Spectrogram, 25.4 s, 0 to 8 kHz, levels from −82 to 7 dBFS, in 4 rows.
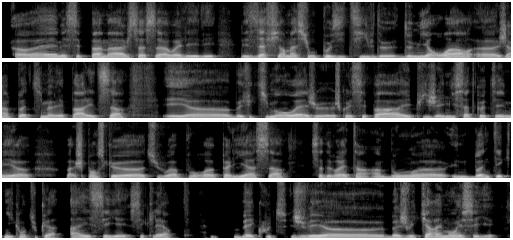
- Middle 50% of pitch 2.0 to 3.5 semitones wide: No, average, 3.9 semitones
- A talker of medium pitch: No, low, 110 Hz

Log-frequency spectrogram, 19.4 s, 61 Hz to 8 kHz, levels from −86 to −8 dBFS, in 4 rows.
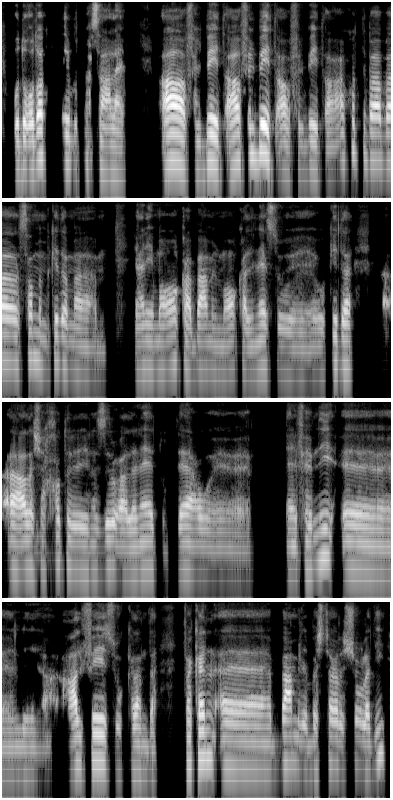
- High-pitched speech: No, low, 125 Hz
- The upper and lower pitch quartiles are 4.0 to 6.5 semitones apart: No, average, 3.5 semitones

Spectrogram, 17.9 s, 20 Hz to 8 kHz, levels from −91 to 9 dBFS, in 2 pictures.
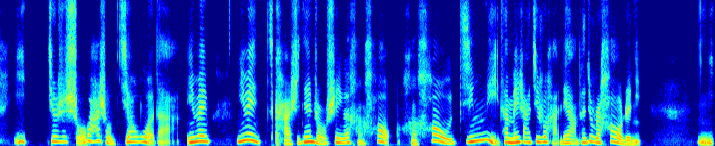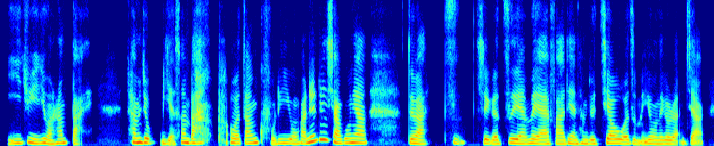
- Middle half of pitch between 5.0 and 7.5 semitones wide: Yes, wide, 5.4 semitones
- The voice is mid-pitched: No, high, 225 Hz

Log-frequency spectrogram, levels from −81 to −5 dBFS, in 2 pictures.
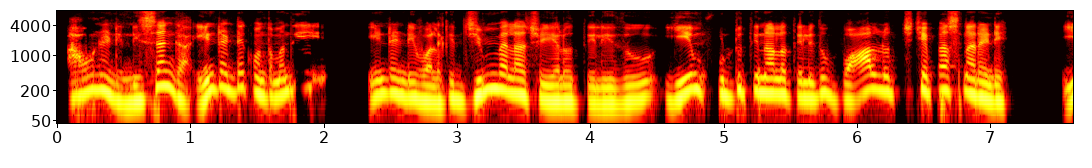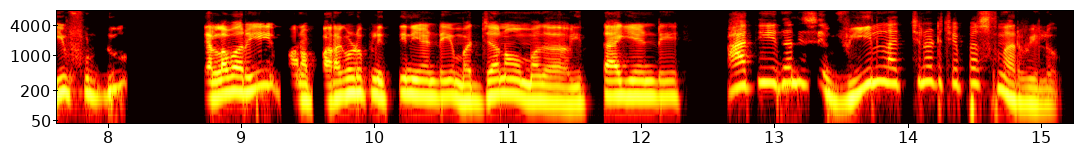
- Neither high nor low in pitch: Yes, medium, 170 Hz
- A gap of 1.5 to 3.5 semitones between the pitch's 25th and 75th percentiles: No, wide, 5.6 semitones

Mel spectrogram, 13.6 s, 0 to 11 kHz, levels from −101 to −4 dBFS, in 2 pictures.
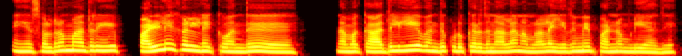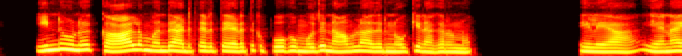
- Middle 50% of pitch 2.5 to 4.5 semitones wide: Yes, average, 2.8 semitones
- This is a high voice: Yes, high, 205 Hz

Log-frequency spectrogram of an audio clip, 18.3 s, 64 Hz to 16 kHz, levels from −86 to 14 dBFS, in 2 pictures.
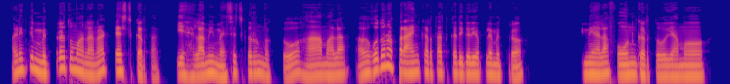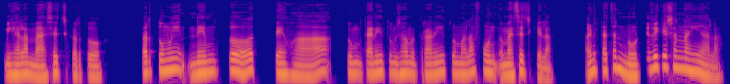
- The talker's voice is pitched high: No, low, 130 Hz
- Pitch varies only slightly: No, average, 3.4 semitones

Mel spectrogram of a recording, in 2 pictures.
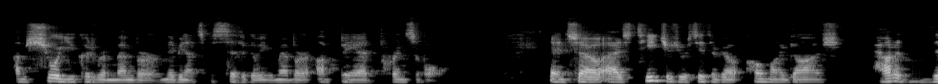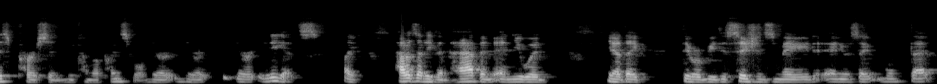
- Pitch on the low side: Yes, low, 115 Hz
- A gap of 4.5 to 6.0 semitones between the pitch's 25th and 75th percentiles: No, average, 2.9 semitones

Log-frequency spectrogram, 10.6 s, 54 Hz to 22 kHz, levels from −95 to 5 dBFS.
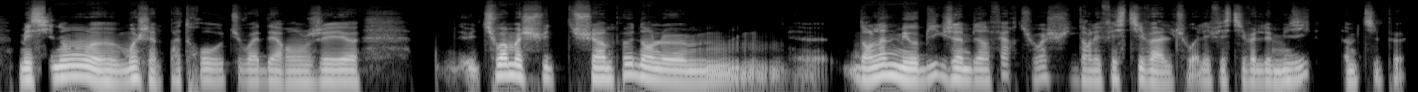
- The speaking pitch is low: Yes, low, 120 Hz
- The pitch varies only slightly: No, average, 3.2 semitones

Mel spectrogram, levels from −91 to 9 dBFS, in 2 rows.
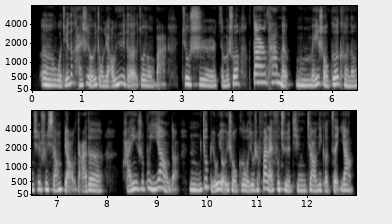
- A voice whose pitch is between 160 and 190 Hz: No, high, 205 Hz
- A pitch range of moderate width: Yes, average, 3.8 semitones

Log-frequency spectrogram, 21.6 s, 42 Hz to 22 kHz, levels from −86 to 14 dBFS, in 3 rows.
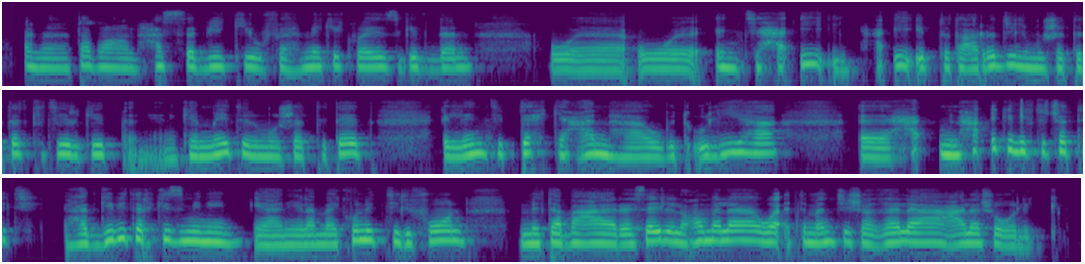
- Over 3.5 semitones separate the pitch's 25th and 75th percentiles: No, average, 3.2 semitones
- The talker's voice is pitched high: No, medium, 180 Hz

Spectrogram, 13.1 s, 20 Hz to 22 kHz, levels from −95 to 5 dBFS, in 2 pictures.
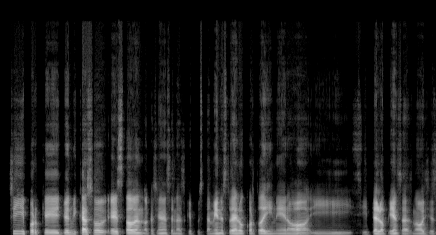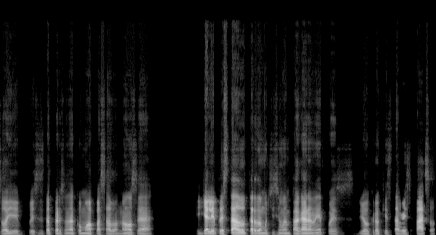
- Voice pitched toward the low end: Yes, low, 110 Hz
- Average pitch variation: Yes, average, 3.7 semitones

